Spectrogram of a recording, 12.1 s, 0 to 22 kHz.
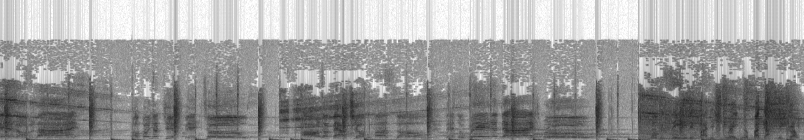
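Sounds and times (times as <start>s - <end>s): kick drums: 6.7s - 7.3s, 9.1s - 9.7s
pitched wavering vocal: 9.6s - 12.0s.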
